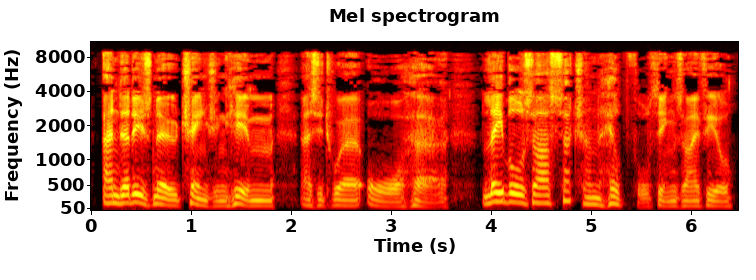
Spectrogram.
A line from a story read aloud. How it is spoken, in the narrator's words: said Madame calmly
